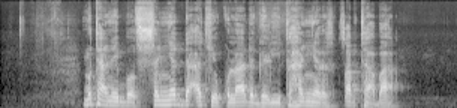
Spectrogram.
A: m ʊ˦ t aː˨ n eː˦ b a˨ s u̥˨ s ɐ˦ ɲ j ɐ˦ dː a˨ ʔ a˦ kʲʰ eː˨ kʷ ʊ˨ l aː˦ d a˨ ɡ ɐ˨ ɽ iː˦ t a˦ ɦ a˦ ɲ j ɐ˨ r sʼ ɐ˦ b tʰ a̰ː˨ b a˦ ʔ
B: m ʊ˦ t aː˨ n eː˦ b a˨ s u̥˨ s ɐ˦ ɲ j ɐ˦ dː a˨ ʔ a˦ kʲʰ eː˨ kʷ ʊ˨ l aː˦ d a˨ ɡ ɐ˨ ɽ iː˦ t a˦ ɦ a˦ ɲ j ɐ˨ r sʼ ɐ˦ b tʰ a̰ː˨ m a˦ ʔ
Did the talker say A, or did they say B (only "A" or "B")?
A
